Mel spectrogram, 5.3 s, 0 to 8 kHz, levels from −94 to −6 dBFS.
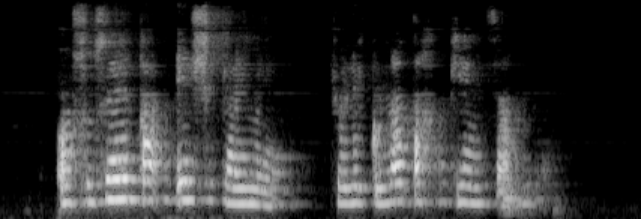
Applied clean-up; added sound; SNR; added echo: neural mask model DeepFilterNet 3.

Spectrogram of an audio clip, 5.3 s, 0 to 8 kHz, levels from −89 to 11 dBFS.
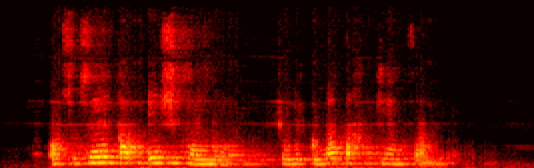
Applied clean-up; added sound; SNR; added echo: neural separator model SepFormer DNS4.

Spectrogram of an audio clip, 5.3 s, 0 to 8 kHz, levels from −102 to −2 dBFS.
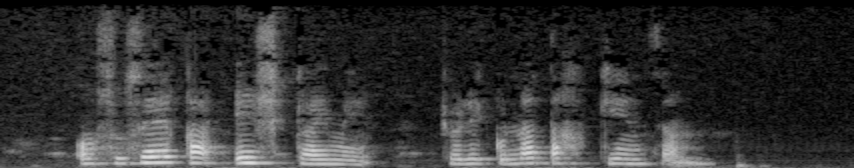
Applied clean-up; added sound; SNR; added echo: none; none; none; none.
